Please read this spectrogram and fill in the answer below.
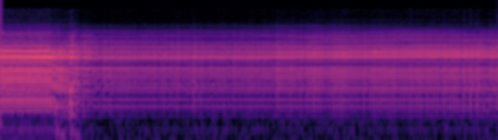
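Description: A vintage clock radio's speaker giving out a steady buzzing hum instead of a station while its dial is turned, typical of poor reception. The buzz gets quieter about a third of a second in and then holds steady.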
